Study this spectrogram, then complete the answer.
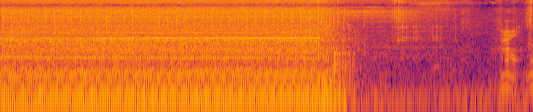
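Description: A Ford car engine idles steadily with a loud, even mechanical hum for about five seconds, then shuts off, leaving a quiet room with faint rustles.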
